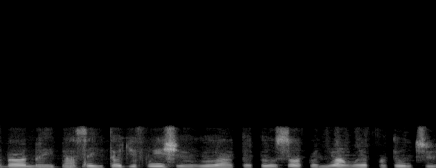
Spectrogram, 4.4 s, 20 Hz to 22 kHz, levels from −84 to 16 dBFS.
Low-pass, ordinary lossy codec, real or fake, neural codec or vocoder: 5.4 kHz; none; real; none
